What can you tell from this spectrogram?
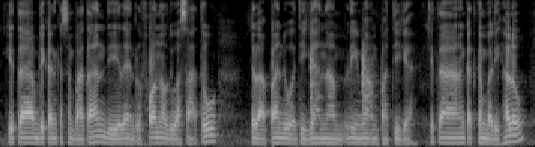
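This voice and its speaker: Low-voiced broadcast moderator man. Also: darkish tone. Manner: formal announcer's delivery. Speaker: broadcast moderator taking calls. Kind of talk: broadcast presenting.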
